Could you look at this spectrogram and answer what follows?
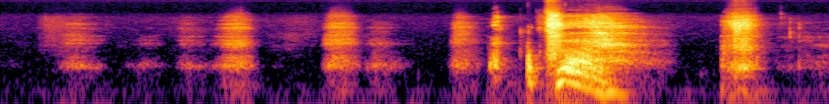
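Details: Several short sniffs and breaths building to one loud explosive sneeze, then another sniff; sneezing.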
